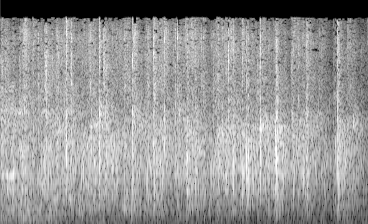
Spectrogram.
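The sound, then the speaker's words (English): An audience of broadcasters applauds steadily, a dense wash of many hands clapping at once with sharp individual claps scattered through, holding at an even, fairly loud level for a few seconds. “You're supposed to applaud.”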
